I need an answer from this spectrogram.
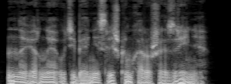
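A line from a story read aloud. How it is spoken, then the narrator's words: Grumbling. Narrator (Russian): проворчал он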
